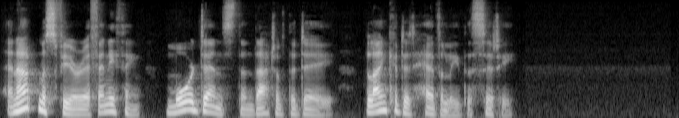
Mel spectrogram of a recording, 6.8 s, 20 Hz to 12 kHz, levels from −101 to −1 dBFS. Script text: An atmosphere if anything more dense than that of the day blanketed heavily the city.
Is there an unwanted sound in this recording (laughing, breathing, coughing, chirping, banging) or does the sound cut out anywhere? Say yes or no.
no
